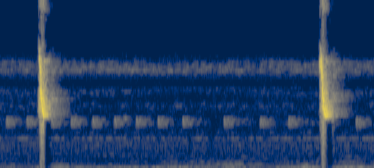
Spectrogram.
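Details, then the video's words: Two crisp, downward-sliding chips from a female chestnut-bellied seed finch, nearly four seconds apart, with a faint rhythmic buzz and steady high tone between them. "Canto Curió fêmea"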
